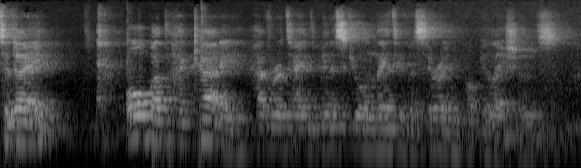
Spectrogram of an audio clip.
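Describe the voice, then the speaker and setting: A man with an Australian accent talks at a medium pitch and a moderate pace. Noticeable background noise and audible room echo come through in the recording. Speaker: historian lecturer. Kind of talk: lecture.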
